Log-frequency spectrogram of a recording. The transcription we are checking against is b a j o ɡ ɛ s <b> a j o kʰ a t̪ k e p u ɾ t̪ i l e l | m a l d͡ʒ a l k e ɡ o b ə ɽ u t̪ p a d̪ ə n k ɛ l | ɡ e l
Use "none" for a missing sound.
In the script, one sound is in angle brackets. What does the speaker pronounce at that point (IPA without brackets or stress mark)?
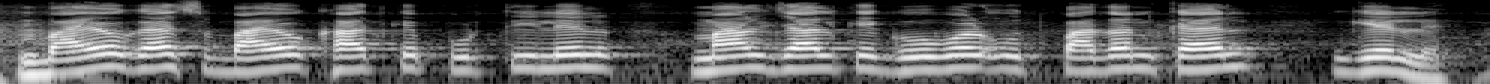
b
